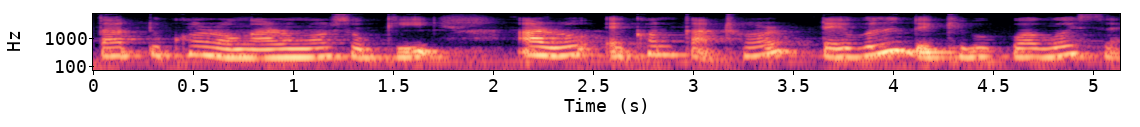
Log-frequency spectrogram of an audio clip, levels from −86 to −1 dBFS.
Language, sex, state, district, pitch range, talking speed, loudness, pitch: Assamese, female, Assam, Sonitpur, 225-265 Hz, 140 wpm, -17 LUFS, 245 Hz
